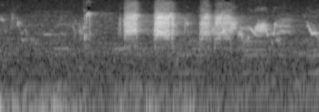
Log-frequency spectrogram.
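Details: Black francolin, a young, active wild bird perched on mud on an evening: four rasping, broadband grating notes in about a second and a half, with lighter trailing notes after them, against steady low wind noise.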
